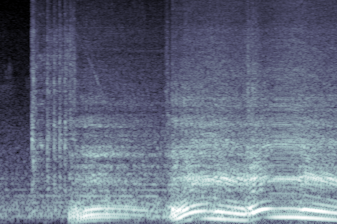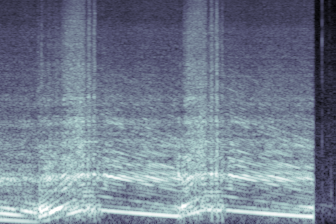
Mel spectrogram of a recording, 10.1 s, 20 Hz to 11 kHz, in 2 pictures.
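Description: A 2014 Toyota Highlander's V6 engine revs hard while driving through mud off-road in Colorado, with repeated rising and falling surges that stay loud and close across the whole stretch.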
